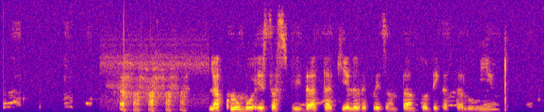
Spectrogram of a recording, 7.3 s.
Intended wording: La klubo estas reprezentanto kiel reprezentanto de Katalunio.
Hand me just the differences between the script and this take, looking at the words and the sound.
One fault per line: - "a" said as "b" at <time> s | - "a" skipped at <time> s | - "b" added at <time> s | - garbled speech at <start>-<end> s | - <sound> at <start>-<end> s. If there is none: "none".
- laugh at 1.4-2.5 s
- "reprezentanto" said as "vidata" at 3.9 s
